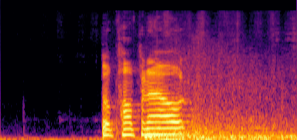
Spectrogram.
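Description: A deep whooshing game sound effect swells and fades.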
